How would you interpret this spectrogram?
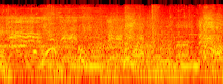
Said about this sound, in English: The windows implode and Beth is thrown to the floor. She crawls on her hands and knees as splintered glass rains down around her.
